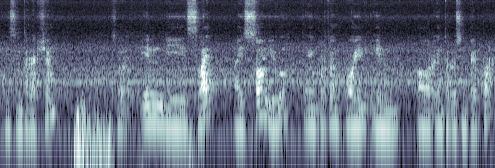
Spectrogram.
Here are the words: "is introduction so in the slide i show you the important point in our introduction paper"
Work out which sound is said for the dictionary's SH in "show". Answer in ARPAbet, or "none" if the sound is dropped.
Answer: S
